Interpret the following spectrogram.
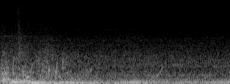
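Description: A deep rumble from the opening of a film trailer's soundtrack, coming in suddenly and slowly dying away.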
